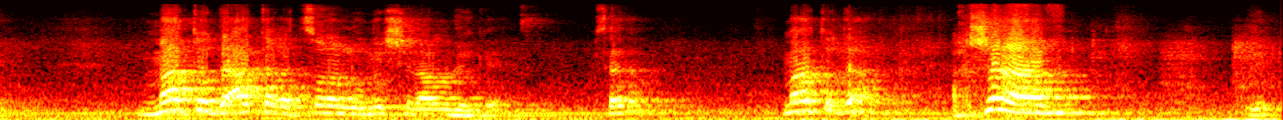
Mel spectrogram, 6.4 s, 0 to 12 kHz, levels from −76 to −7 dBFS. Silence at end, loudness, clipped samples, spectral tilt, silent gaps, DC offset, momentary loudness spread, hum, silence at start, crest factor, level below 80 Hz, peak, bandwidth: 0 s; -12 LUFS; under 0.1%; -6 dB/octave; none; under 0.1%; 20 LU; none; 0 s; 12 dB; -30 dBFS; 0 dBFS; 11 kHz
